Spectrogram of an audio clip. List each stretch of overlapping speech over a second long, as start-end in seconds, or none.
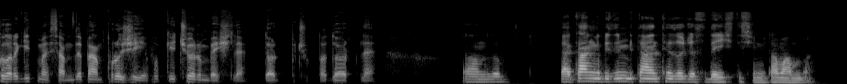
none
